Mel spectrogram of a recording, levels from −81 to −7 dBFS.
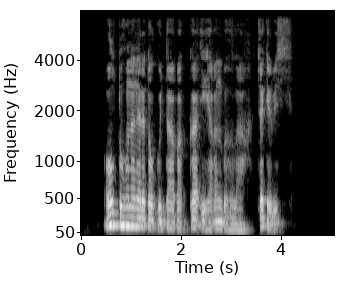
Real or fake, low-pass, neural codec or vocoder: real; 7.2 kHz; none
